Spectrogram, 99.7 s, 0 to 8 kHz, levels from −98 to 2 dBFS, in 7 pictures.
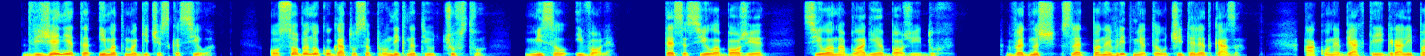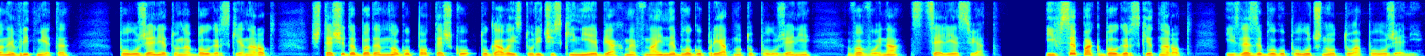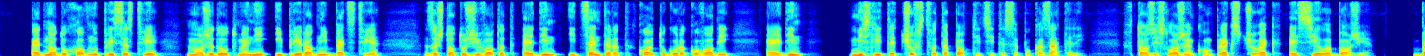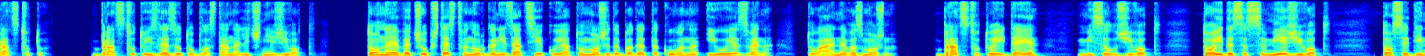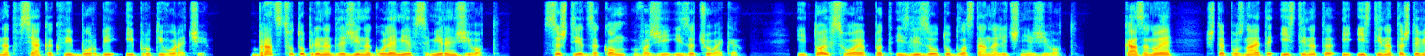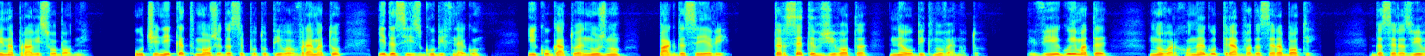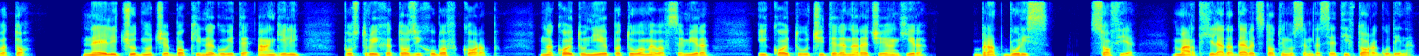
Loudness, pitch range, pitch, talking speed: -24 LUFS, 95-125 Hz, 105 Hz, 145 wpm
